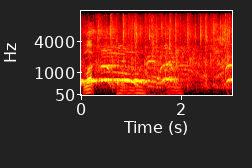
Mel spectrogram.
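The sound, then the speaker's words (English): Ice hockey teammates in the crowd at Crossroads in the Hogan Center clap and roar steadily for about three seconds as a player comes to the stage, loud, with shouting voices rising over the continuous patter of applause. “He came to the stage to the roar of his teammates who are here in the crowd at Crossroads.”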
